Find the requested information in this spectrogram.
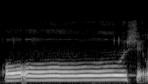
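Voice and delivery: long, loud uh-oh reaction; dismayed onlooker. Retold or imitated. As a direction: imitate a bystander seeing trouble coming.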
